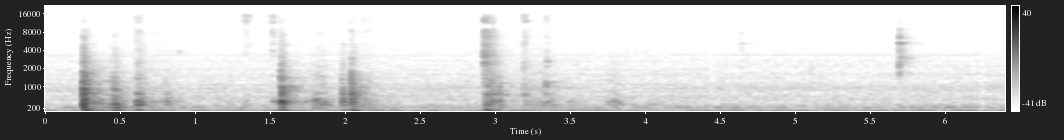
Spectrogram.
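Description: Dishes and cookware clinking and knocking as they are handled: three quick clusters of knocks in the first three seconds, then one faint tick near the end, over a steady low hum.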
